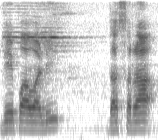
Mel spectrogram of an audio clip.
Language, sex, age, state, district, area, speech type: Telugu, male, 60+, Andhra Pradesh, Bapatla, urban, spontaneous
